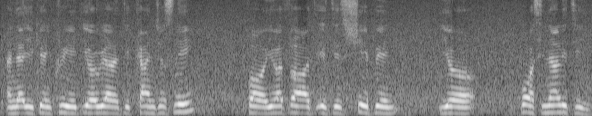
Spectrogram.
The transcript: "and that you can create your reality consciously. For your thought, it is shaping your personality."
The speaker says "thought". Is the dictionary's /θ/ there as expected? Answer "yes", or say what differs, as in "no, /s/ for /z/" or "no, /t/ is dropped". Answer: yes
